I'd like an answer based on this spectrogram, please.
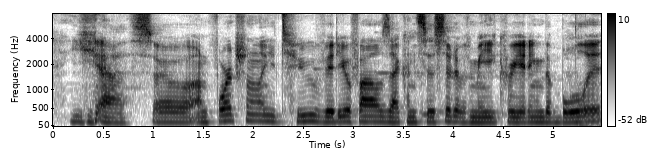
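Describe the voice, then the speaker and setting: A man talks at a moderate pace with hardly any pauses, in a flat, monotone voice at very even loudness. Music plays in the background. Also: fairly high pitch for a man. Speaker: game designer. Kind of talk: casual devlog narration.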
